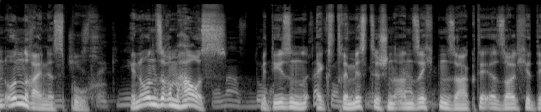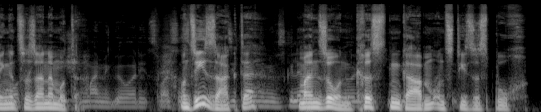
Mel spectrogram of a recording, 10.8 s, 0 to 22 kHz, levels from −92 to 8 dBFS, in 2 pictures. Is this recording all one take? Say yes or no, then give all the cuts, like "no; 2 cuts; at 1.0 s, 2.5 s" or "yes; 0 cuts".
yes; 0 cuts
